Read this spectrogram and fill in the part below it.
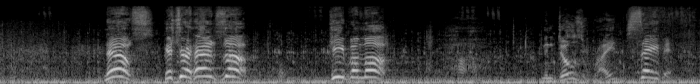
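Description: A man speaks up close in a raised, tense voice.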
